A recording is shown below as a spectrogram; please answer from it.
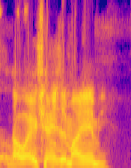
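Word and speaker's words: Etienne: I know we've been saying ETN his whole career, but is it a chain, too? Right. ETN. It is. No, it's Achain.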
